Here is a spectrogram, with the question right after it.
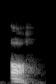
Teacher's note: a short O like the O as in ought, but a shorter, a closed O, as in the British pronunciation of pot.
